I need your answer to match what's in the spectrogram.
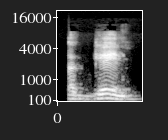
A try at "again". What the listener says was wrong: That R should be weak. You should be weakened.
